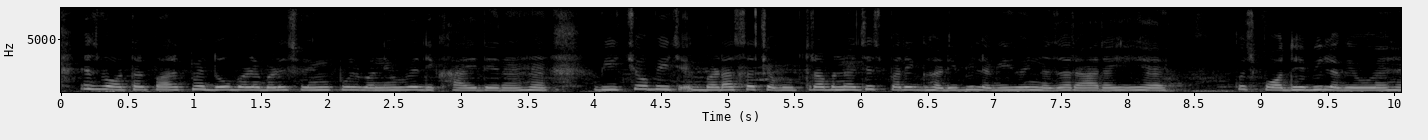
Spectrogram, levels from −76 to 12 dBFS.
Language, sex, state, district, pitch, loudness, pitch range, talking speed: Hindi, female, Telangana, Karimnagar, 250 Hz, -32 LUFS, 230-265 Hz, 235 wpm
